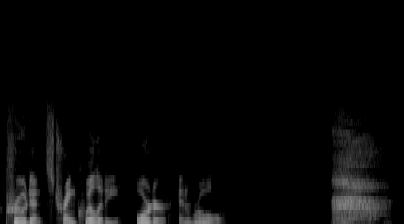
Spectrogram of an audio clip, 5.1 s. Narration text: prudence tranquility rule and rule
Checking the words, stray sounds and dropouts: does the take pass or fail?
fail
